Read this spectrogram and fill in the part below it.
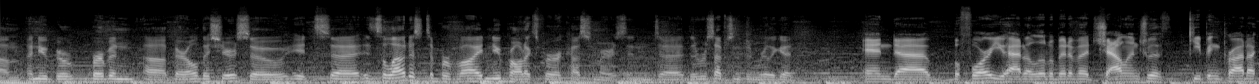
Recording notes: Toronto Cider Fest 2019. At their first Toronto Cider Festival.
